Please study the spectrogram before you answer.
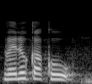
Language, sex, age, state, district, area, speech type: Telugu, female, 18-30, Telangana, Hyderabad, urban, read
